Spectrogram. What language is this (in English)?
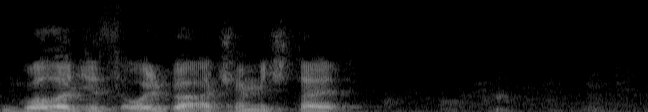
Russian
